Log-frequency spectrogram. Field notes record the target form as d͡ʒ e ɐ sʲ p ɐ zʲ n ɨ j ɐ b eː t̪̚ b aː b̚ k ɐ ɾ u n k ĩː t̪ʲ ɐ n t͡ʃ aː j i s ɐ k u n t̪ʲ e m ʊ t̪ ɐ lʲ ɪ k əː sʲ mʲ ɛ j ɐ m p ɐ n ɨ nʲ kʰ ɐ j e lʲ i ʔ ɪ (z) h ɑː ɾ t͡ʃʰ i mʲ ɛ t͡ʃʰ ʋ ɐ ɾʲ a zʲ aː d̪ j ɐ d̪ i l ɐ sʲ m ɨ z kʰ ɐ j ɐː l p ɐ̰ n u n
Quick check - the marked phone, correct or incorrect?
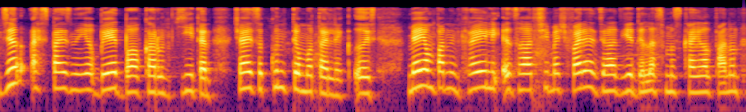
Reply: correct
